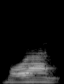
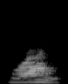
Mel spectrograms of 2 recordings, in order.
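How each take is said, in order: First: The last vowel is a French nasal vowel. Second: The same.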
